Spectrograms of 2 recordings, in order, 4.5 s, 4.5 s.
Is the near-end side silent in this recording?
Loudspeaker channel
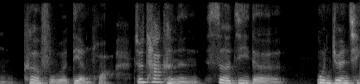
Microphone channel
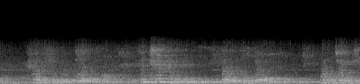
No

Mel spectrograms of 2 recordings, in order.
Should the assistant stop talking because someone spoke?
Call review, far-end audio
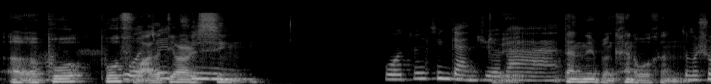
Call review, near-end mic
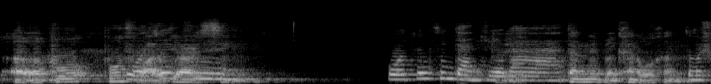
No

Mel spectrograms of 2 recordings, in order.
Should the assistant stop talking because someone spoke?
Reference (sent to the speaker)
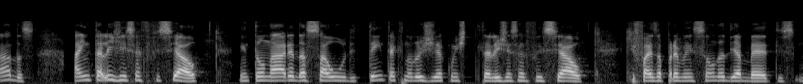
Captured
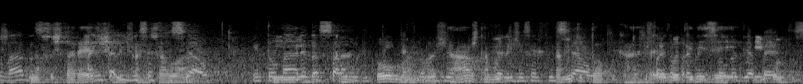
Yes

